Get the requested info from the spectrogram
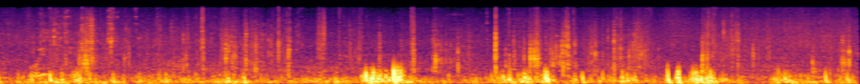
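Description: Footsteps on a gravelly dirt path, irregular steps with a louder thud about four seconds in.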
